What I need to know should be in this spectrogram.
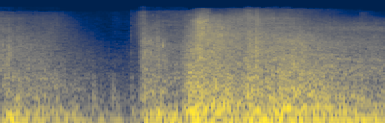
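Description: A game character's attack blasts with whooshing, crackling effects.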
